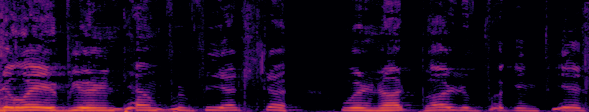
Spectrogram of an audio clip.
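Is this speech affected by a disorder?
Yes: cerebral palsy; hand and arm movement affected, difficulty doing high fives.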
